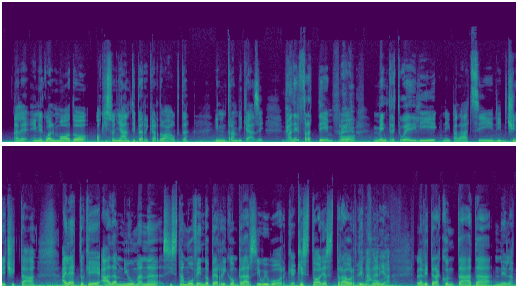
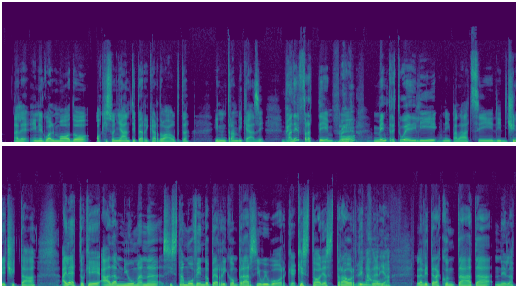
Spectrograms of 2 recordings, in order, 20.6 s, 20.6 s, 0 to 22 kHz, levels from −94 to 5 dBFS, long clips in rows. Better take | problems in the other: second | wind noise on the microphone; occasional gusts; 20 dB below the speech

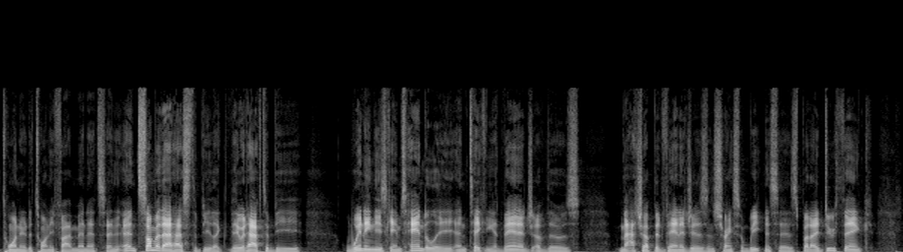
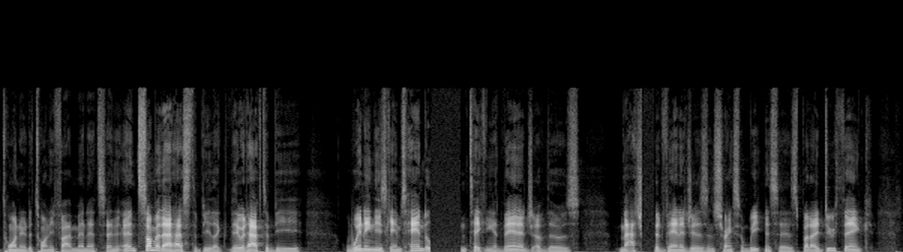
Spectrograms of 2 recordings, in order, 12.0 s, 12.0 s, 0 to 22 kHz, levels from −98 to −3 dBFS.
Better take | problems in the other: first | audio cutting out; at 5.5 s and at 8.5 s

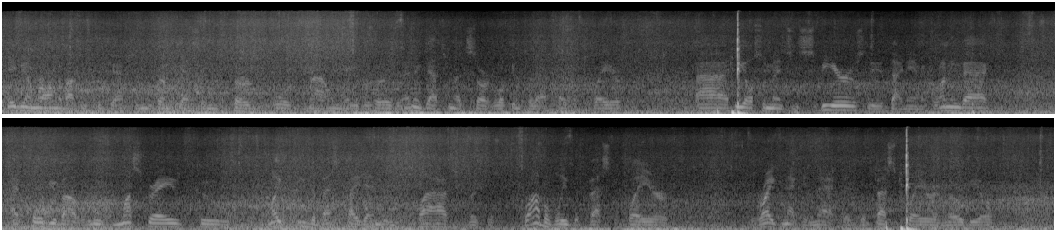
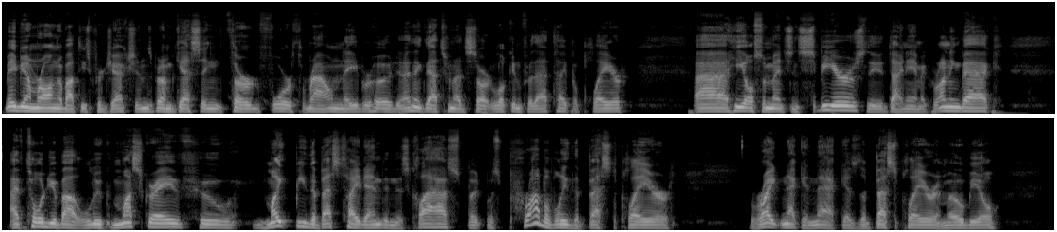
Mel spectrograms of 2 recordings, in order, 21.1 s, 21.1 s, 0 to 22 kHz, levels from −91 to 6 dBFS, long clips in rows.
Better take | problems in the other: second | wind noise on the microphone; heavy; 5 dB above the speech

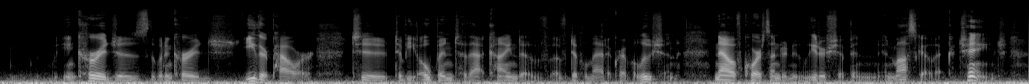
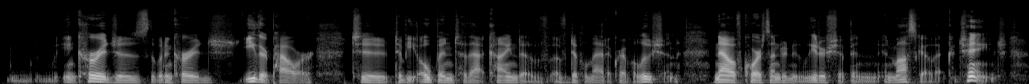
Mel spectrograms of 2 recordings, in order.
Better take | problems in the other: second | low rumble; faint; throughout; 20 dB below the speech

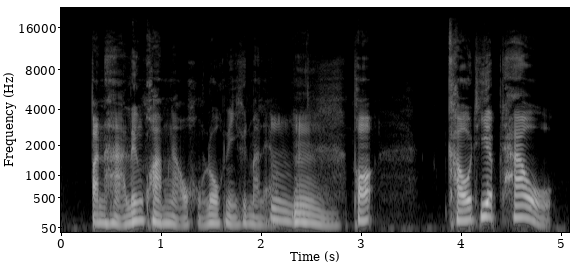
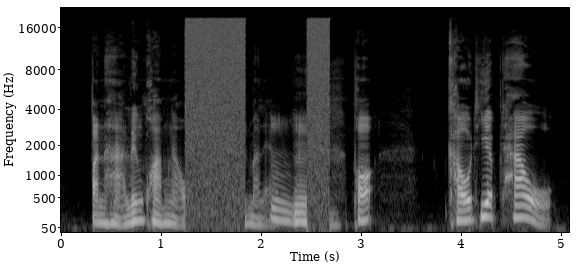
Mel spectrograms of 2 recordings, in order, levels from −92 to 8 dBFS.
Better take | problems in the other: first | audio cutting out; filled with static; at 1 s for 0.5 s and at 2.5 s

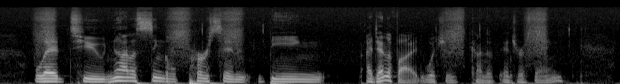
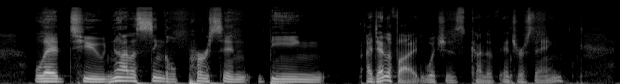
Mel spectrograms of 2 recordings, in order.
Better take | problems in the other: second | hiss; loud; throughout; 10 dB below the speech; faint in the second

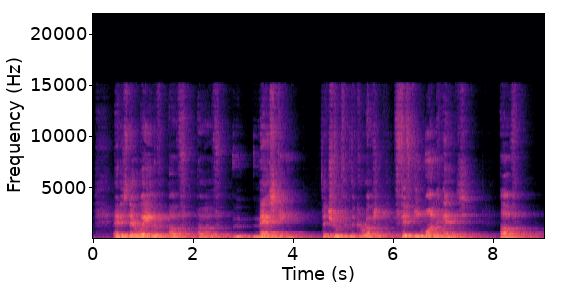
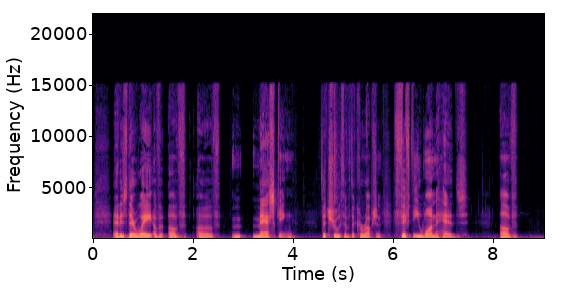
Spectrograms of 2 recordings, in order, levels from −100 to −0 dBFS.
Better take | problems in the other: second | room echo; noticeable; dies away in 1.1 s // off-mic speech; somewhat distant

